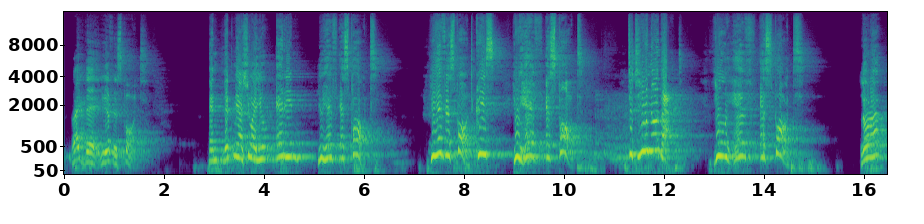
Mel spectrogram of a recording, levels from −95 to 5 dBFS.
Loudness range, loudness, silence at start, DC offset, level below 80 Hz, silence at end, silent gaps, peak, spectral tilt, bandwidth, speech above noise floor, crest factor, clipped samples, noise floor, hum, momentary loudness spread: 4 LU; -14 LUFS; 0.1 s; under 0.1%; -46 dBFS; 0 s; none; -2 dBFS; -3.5 dB/octave; 16 kHz; 52 dB; 14 dB; under 0.1%; -66 dBFS; none; 17 LU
